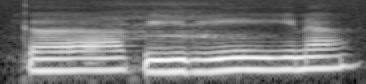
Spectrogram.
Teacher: کاف کھڑی زبر کا ایک الف کے برابر لمبا کریں گے ، کافرین، را کے نیچے زیر ہے اور بریک پڑھیں گے،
